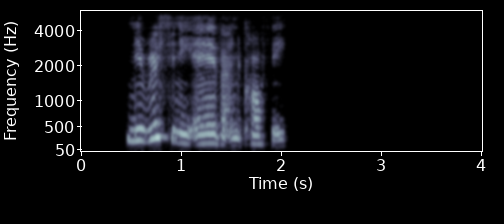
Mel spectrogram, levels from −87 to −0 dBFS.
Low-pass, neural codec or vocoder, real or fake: 5.4 kHz; none; real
